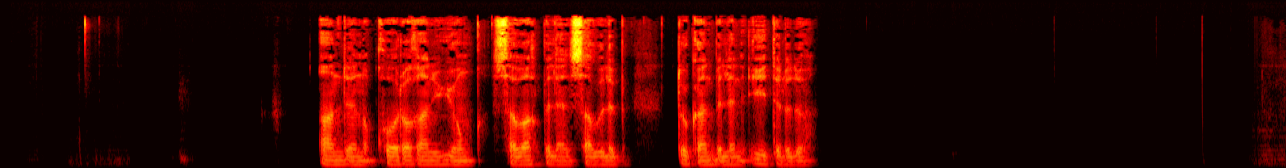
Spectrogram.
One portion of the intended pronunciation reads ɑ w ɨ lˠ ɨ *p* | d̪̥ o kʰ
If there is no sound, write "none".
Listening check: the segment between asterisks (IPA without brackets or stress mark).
p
